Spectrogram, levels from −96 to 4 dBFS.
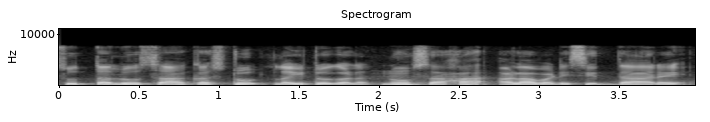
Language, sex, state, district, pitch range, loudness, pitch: Kannada, male, Karnataka, Bangalore, 125-175 Hz, -13 LUFS, 155 Hz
